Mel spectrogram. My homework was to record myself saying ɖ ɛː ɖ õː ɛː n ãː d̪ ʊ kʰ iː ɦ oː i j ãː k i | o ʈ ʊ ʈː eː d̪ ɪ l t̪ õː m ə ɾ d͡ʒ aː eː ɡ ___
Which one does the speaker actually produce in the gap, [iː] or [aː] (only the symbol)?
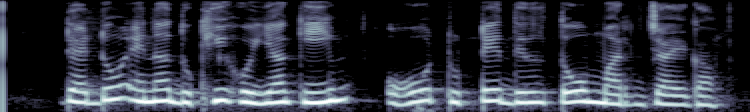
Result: aː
